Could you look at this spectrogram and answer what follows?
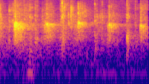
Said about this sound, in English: Give yourselves a big clap offering. Amen.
